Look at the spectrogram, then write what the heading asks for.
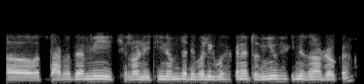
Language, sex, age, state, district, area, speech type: Assamese, male, 18-30, Assam, Dibrugarh, rural, conversation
